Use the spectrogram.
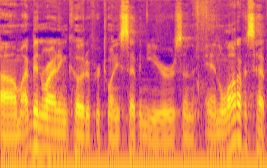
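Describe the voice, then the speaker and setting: Someone with an American accent speaks at a fairly quick pace with lively intonation. Music plays in the background, and room echo is audible. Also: man. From central Ohio, US Midwest. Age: 60s. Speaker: resident speaking at public comment. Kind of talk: public comment at a council meeting. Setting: city council meeting.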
